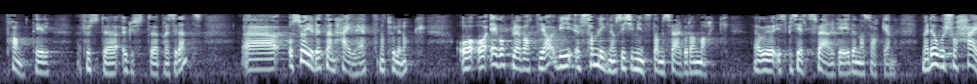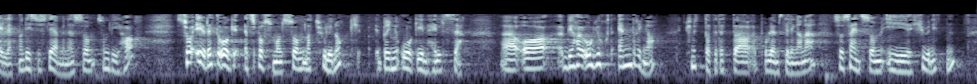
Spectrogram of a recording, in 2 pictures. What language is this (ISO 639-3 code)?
nno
